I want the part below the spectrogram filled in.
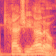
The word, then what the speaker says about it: Caggiano: My guest this week is Lauren Caggiano.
